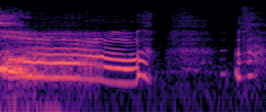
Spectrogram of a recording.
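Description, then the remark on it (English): A woman in labor in a hospital room, attended by a doctor and nurses, lets out a long, strained scream of agony, loud for over a second, then breaks off into ragged gasping breaths. “… is in labor, surrounded by a doctor and nurses. She screams in utter agony.”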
